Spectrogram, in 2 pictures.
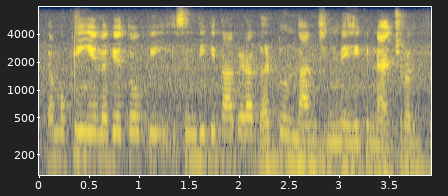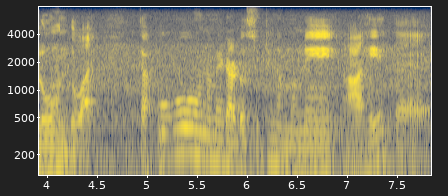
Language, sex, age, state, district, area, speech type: Sindhi, male, 18-30, Rajasthan, Ajmer, urban, spontaneous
